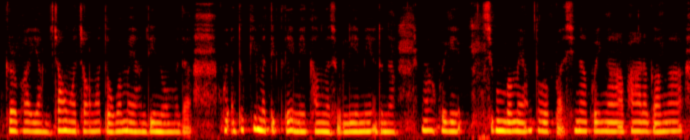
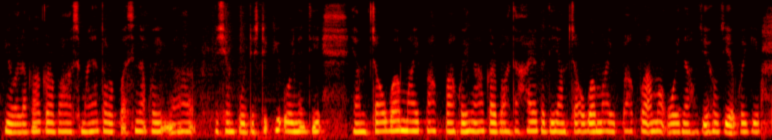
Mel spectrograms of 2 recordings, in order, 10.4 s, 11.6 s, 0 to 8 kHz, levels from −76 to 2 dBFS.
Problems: none marked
